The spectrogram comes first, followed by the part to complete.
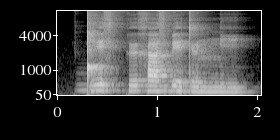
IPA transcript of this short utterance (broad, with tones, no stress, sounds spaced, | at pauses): ɡ͡ǃ e˦˨ z kː ʏ˧ x a˧ z ɓ e˨ t ʏ˧ nː i˨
